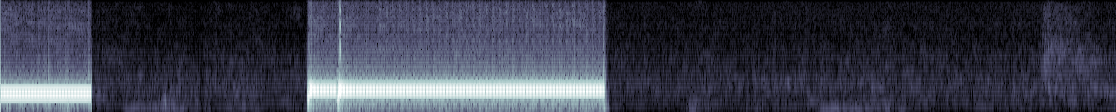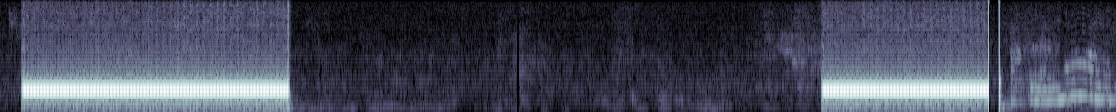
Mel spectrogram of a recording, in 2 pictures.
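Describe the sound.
Telephone line tone during a call transfer, a steady low-pitched tone in four long bursts separated by silences, ending with a short click.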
